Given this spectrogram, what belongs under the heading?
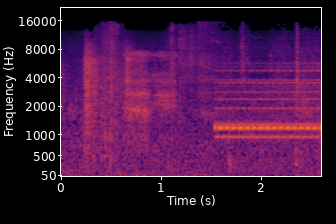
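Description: A telephone in Resident Evil 7, played in VR, starts ringing after a stretch of ambient game noise, giving a loud, steady, rapidly trilling electronic bell that continues to the end, with no voices.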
